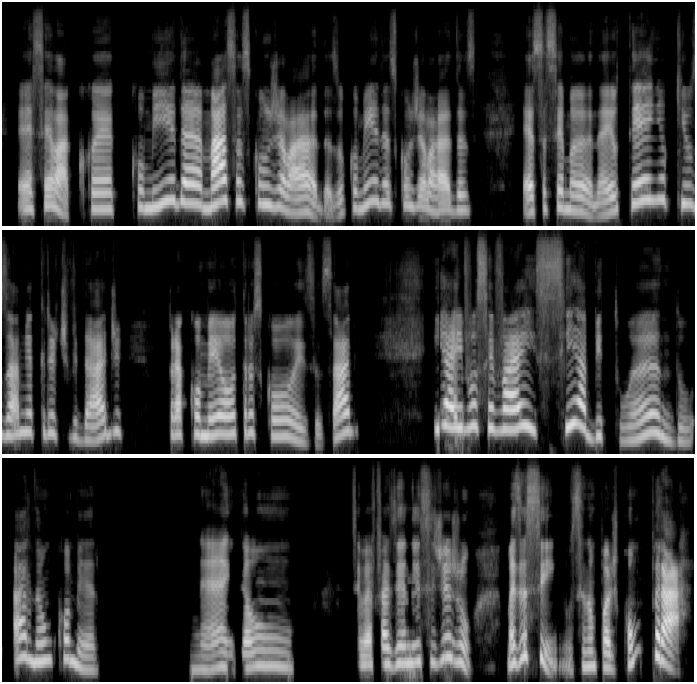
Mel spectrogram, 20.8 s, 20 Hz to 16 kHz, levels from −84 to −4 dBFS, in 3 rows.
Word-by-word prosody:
eh, 120 0 -2
sei 140 - -3
lá, - - +4 0.2
eh, 230 0 +1
co 220 - -33 0.2
comida, 305 +4 +2
massas 325 +5 +6
congeladas 235 - 0
ou 175 - -9
comidas 305 +5 -5
congeladas 140 - -2 0.4
essa 200 +4 -1
semana, 200 - -1
eu 200 +3 0
tenho 355 +3 0
que 300 -3 -5
usar 260 -4 0
minha 295 0 -3
criatividade 245 -1 -3 0.4
para - - +2
comer 270 -4 +1
outras 280 +1 -1
coisas.", 200 - -5
sabe. 300 +1 +3 0.8
E 340 +3 -3
aí 355 -1 +7
você 355 0 -1
vai 335 +3 +5
se 375 +3 -2
habituando 220 - -2
a 335 +1 +3
não 280 +1 0
comer, 210 - -4 0.9
né, 180 +4 0
então, 205 0 -3 0.6
você 115 - -8
vai 120 +1 +2
fazendo 250 +1 +1
esse 275 -1 -5
jejum. 290 -2 -1 0.4
Mas, - - +4
assim, 320 -7 0
você 230 -2 -9
não 215 0 -1
pode 200 -4 +2
comprar. 355 - +7
245 Hz, 135 wpm, -24 LUFS, 200-305 Hz, 0.9 s, aí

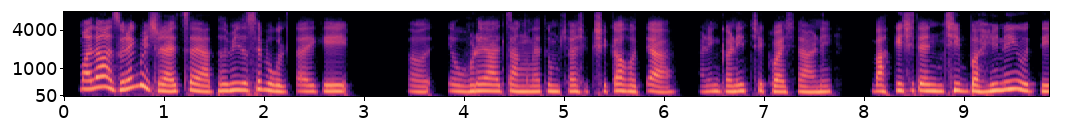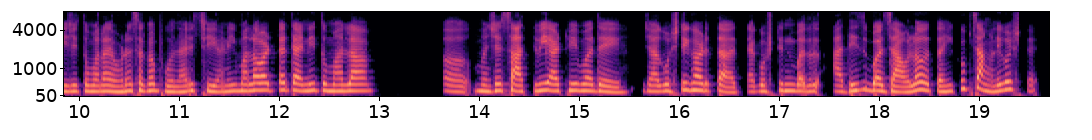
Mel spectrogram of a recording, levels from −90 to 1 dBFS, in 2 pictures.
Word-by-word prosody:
मला 295 +5 +3
अजून 275 -3 +2
एक 350 +6 0
विचारायचं 230 - +1
आहे. 220 - +3
आता 195 +3 -2
तुम्ही 240 +3 +3
जसे 245 +3 0
बोलत 210 -5 0
आहे, 210 -1 -3
की 210 +1 0 0.6
अ, 195 -2 -5 0.2
एवढ्या 215 0 0
चांगल्या 200 -2 +1
तुमच्या 210 0 -1
शिक्षिका 210 +3 -4
होत्या 210 0 -1 0.4
आणि 200 +1 -7
गणित 205 +2 +2
शिकवायच्या 200 -3 -2
आणि 185 +1 0 0.5
बाकीची 220 +3 -1
त्यांची 225 0 +2
बहीणही 225 +7 +4
होती, 220 -5 0
जी 210 +1 -1
तुम्हाला 210 0 +1
एवढं 200 +2 +2
सगळं 230 +1 0
बोलायची 200 +2 0
आणि 200 +2 -1
मला 230 +2 +3
वाटतं 250 0 +1
त्यांनी 235 -1 +2
तुम्हाला 225 0 +2 0.8
अ, 225 - -8 0.3
म्हणजे 220 +1 +1
7वी, 220 +2 +1
8वी 235 0 +1
मध्ये 215 -6 +1 0.3
ज्या 210 -2 -1
गोष्टी 225 +4 -1
घडतात 230 -8 +1
त्या 195 - -6
गोष्टींबद्दल 220 0 -1 0.2
आधीच 220 +6 +1
बजावलं 210 -3 +2
होतं. 235 -6 +1
ही 200 - +1
खूप 295 - -2
चांगली 220 - +2
गोष्ट 270 +2 0
आहे. - - -12
220 Hz, 160 wpm, -22 LUFS, 205-235 Hz, 0.8 s, बहीणही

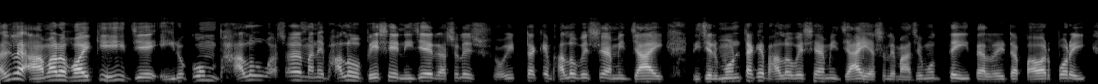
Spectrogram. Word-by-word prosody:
আসলে 265 - +4 0.2
আমারও 200 +6 +6
হয় 190 +2 +8
কি - - -1 0.3
যে 165 - +2 0.2
এইরকম 160 +9 -7 0.2
ভালোবাসা 200 -2 -5 0.2
মানে 165 0 -3
ভালোবেসে 175 -2 0
নিজের 165 +3 +3
আসলে 160 +2 -5 0.2
শরীরটাকে 150 +6 -6
ভালোবেসে 160 +3 -2
আমি 140 0 -7
যাই, 135 0 +7 0.4
নিজের 135 +2 -1
মনটাকে 165 +3 +1
ভালোবেসে 145 +3 -3
আমি 150 - -8
যাই 145 +3 +5
আসলে 130 0 -8
মাঝেমধ্যেই 140 +4 -3
সেলারি 130 0 -3
টা 135 - 0
পাওয়ার 135 +3 +2
পরেই 145 -4 0
150 Hz, 140 wpm, -25 LUFS, 135-165 Hz, 0.4 s, হয়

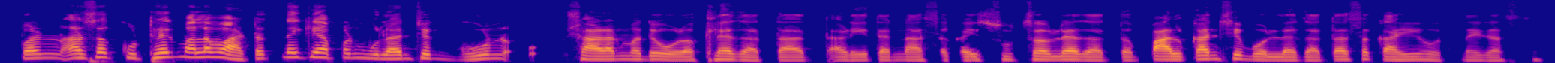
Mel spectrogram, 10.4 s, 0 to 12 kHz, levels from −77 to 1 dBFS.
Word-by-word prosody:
पण 190 +1 0
असं 195 +4 +3
कुठे 205 +1 +2
मला 235 -1 +4
वाटत 175 - +4
नाही 225 0 +1
की 230 - +3
आपण 210 -1 +1
मुलांचे 170 +1 +1 0.2
गुण 170 +6 -4 0.2
ओ - - -13 0.2
शाळांमध्ये 140 -1 +2
ओळखल्या 135 +2 0
जातात 110 -2 -5
आणि 120 0 -5
त्यांना 120 0 -4
असं 115 - -7
काही 120 +1 -3
सुचवल्या 135 +2 0
जातं, 115 -1 -4
पालकांशी 150 +4 +5
बोलल्या 120 -2 -1
जातं. 115 +3 -2
असं 135 +4 -6
काही 125 -1 -2
होत 120 -4 -10
नाही 110 0 -11
जास्त. 105 -1 -14
135 Hz, 160 wpm, -25 LUFS, 120-170 Hz, 0.2 s, पालकांशी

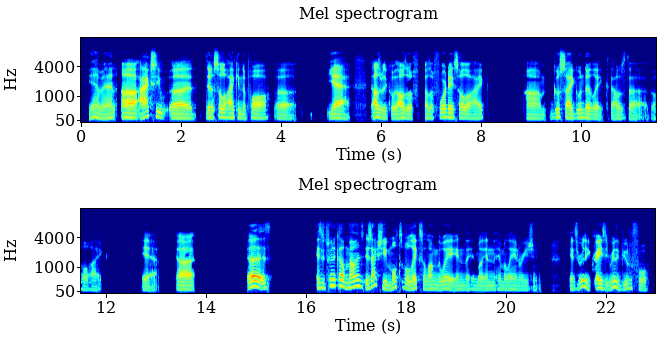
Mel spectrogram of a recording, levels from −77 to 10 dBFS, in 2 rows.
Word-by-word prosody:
Yeah 135 +2 -3
man, 115 +3 -2
uh, 130 -1 +8
I - - +7
actually, 155 -5 -1
w - - -20
uh, 115 -2 +3 0.2
did 120 -1 +1
a 120 - -2
solo 135 -2 +2
hike 130 0 +1
in 130 - -3
Nepal, 115 +1 -2
uh 105 -5 -6 0.6
Yeah, 115 -3 +4 0.4
that - - +4
was 140 - +5
really 115 -2 -4
cool 110 0 -6
that 110 - +1
was 125 -1 +3
a 110 - -1
f 105 - -11
that 115 - -4
was 120 - -6
a 115 - -7
4 140 +1 -1
day 135 -1 +2
solo 120 -2 -1
hike, 110 +2 -6 0.8
um, 105 -2 -4
Gosaikunda 125 -2 0
Lake, 110 - -7
that 95 - -6
was 105 +2 -8
the, 95 -3 -9
the - - -14
whole 100 -1 -11
hike, 95 -2 -13 0.7
yeah, - - -5 0.4
uh 110 -1 +3 1.1
Uh, - - +10
it's - - -4 0.9
It's 145 +1 -1
between 205 +9 -1
a 215 - +1
couple 205 -2 +5
of - - -6
mountains. 185 +5 +1
There's 130 - -1
actually 175 - +1
multiple 135 +3 -4
lakes 140 +4 0
along 120 -1 -5
the 105 - -8
way 125 0 -2
in 105 0 -8
the 100 - -9
Himal 110 -3 -9
in 110 0 -8
the 105 - -12
Himalayan 110 -1 -9
region. 100 -2 -12 0.5
It's 115 +1 -6
really 190 +7 -1
crazy, 125 -8 +3
really 180 - -2
beautiful, 115 -4 -10
115 Hz, 175 wpm, -23 LUFS, 110-130 Hz, 1.1 s, Uh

